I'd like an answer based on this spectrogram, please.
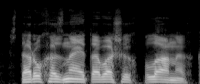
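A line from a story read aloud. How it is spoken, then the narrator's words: Shouted reply. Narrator (Russian): крикнул в ответ Итан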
